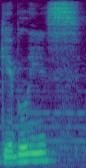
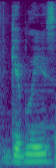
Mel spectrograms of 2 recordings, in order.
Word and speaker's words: Ghibli: one actually has uh I think it's actually pronounced gibl in this case gibl episode 2 which is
